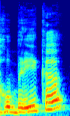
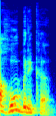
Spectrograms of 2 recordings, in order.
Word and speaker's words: rubrica: Por exemplo, quando você fala a rubrica, é o correto, mas você fala, deixa aí sua rúbrica. Silabada.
